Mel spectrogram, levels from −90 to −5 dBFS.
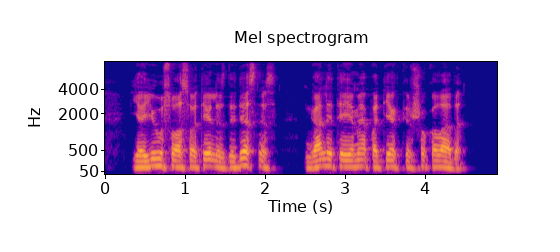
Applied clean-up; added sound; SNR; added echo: none; none; none; none.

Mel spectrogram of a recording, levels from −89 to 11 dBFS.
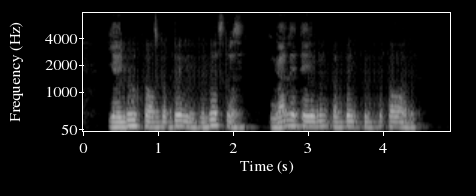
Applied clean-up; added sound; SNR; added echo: neural mask model DeepFilterNet 3.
